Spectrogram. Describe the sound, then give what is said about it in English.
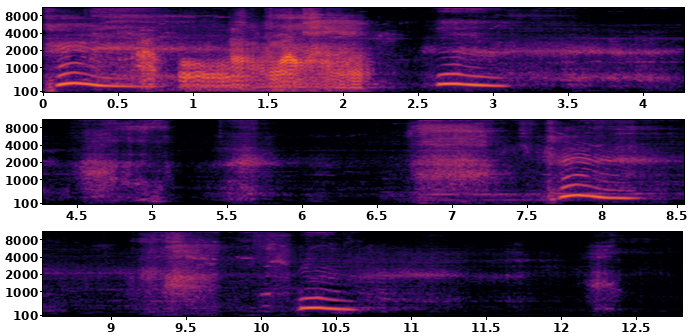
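A tiger growls in several rumbling bursts: a long snarl at the start, then shorter growls spaced apart, with breathy huffs and snorts between them. “Oh, look, a tiger.”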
